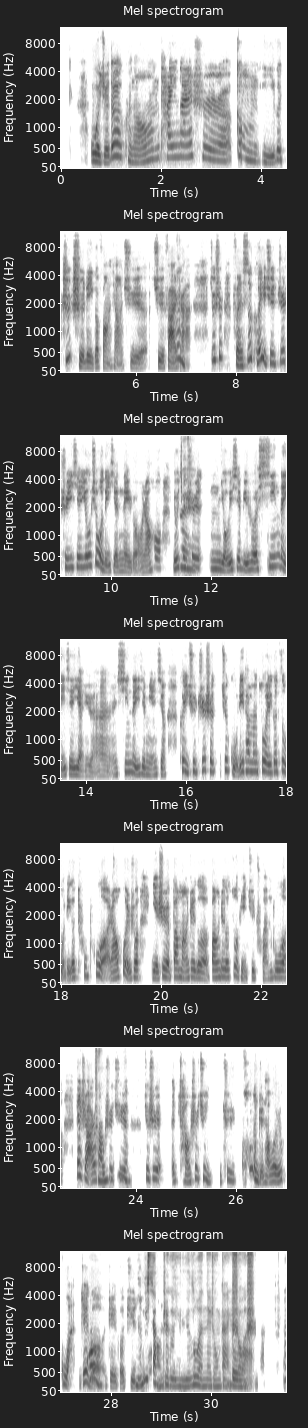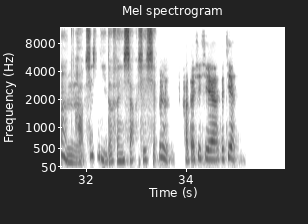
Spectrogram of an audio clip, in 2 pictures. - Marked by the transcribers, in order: tapping; other background noise
- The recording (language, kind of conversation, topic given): Chinese, podcast, 粉丝文化对剧集推广的影响有多大？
